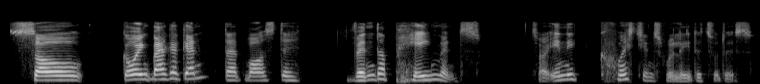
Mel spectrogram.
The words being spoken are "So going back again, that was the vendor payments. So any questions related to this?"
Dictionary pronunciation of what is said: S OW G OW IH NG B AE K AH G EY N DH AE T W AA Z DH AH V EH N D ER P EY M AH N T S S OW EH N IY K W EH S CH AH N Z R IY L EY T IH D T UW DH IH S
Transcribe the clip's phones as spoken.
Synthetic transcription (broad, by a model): S OW G OW IH NG B AE K AH G EY N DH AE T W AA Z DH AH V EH N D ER P EY M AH N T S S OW EH N IY K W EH S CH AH N S R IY L EY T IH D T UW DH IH S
